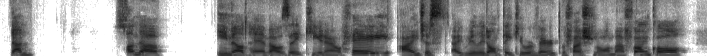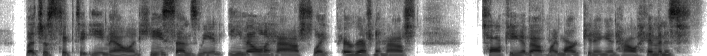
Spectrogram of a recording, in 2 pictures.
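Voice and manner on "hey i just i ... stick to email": usual speaking voice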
